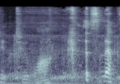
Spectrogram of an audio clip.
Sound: laughs

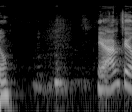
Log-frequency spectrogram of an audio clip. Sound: laughter

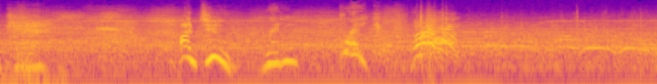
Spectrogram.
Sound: women clapping

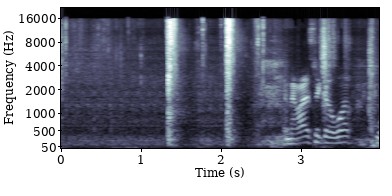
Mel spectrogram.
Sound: nail gun bangs

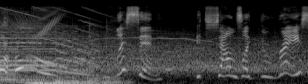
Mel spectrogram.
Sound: crowd cheering

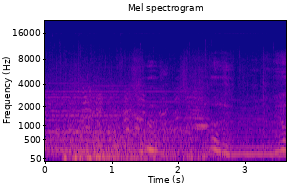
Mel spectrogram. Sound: groaning

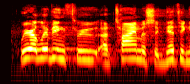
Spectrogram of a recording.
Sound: voiceover

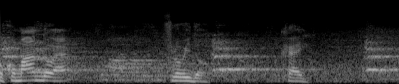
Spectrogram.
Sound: speaks in Italian

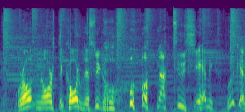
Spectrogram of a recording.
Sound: laughing

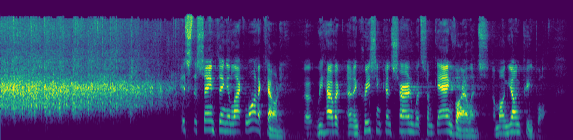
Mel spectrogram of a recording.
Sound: applause

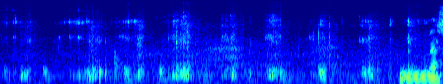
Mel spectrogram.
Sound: chews popcorn

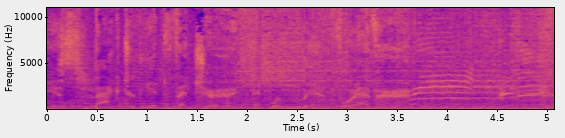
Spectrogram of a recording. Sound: voiceover

